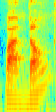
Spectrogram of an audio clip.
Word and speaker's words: Guangdong: mientras que las autoridades de Guangdong, ¿se pronuncia bien? – Guangdong, sí.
